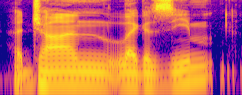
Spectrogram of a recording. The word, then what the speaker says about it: Leguizamo: Paul Adelstein, John, how do you pronounce his name? Because I've seen this guy before. John Leguizamo.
